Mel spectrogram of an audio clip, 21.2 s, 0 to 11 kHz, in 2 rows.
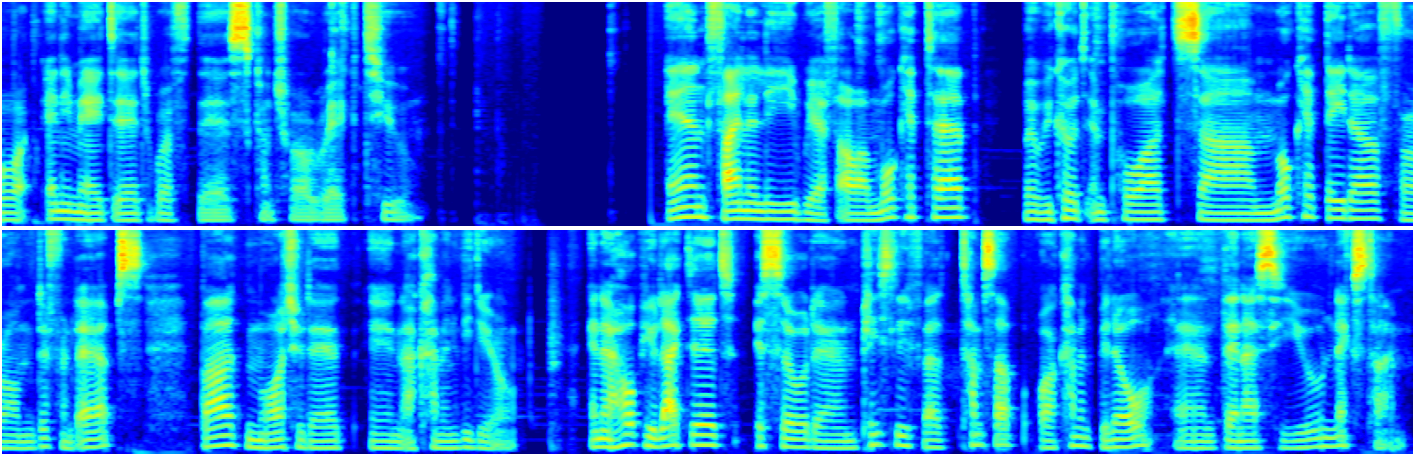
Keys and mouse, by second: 0.0 g, 3.5 g, 6.3 click, 8.0 click.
